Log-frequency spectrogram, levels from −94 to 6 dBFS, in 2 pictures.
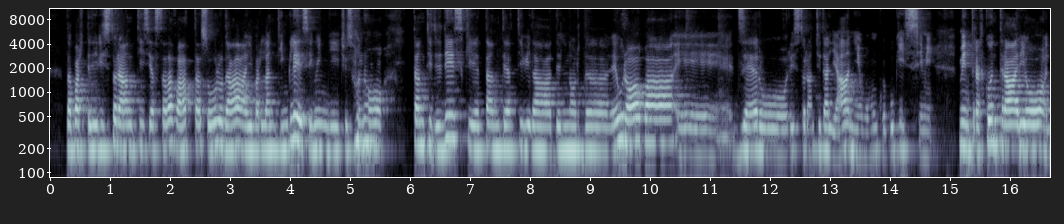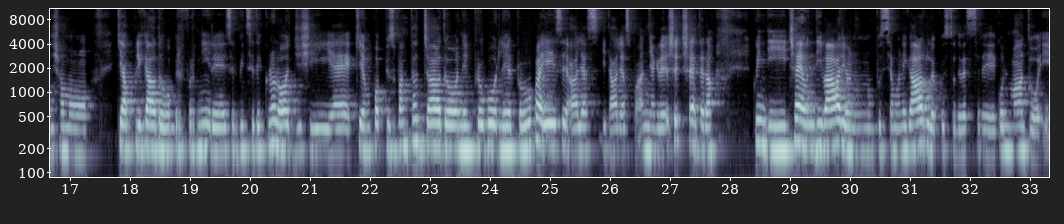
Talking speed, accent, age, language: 125 wpm, native, 20-39, Italian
